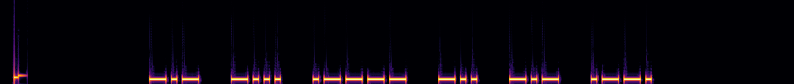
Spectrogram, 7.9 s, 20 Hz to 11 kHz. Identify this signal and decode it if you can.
Morse code, heard as a keyed tone, about 21 wpm, spaced as for 16 wpm, 700 Hz. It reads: KB1DKP
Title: USA Call Signs - 6 Characters - 2x Character Spacing - 22wpm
